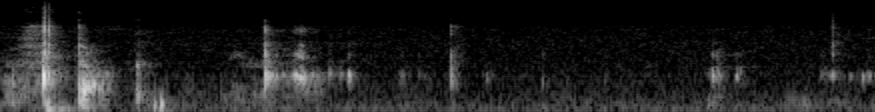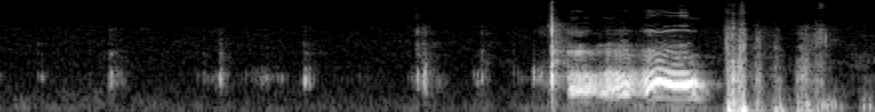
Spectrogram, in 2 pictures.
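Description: Scattered crinkles and clicks of a clear plastic toy package being handled. About seven seconds in comes a brief, loud, wavering pitched sound, then a heavy low bump.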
